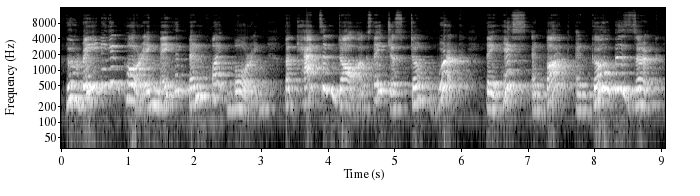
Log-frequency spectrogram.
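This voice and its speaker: A woman's voice: a little high, fairly bright tone, pitched above the performer's own voice, exaggerated voice. A woman voicing a spirited witch who chants rhyming spells in an emphatic singsong. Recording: very echoey room, slightly distant mic.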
